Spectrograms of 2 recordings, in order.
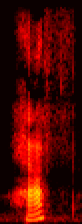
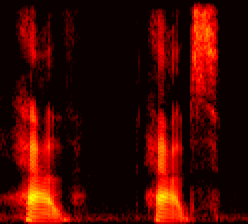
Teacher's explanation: But notice also there's a consonant change. In the singular, there's an F, half. And in the plural, it changes to a V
